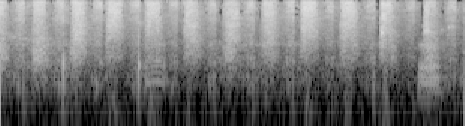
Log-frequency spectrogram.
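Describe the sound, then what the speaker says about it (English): Steady brushing and rubbing around a camera lens body during cleaning, a soft scratchy friction repeating in quick strokes, close up with no talking. "I'll clean also around the lens body"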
